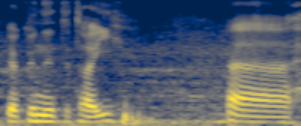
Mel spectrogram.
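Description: A sore, exhausted young man chats haltingly in a big indoor gym, his words full of fillers. Music plays clearly behind him. He speaks at a middling pitch into a handheld mic. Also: flat delivery, rough recording. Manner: tired, halting, many fillers. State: sore and worn out. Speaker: vlogger. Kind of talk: casual vlog chat. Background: music playing.

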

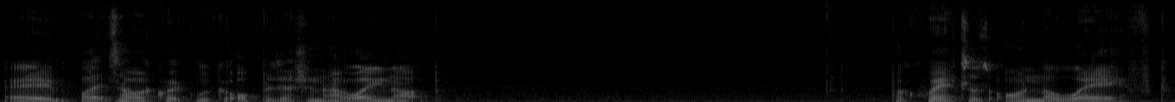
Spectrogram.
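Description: A man's voice: sits low, fairly even intonation, normal speed, a bit bright, slight background noise. A man giving casual let's-play commentary as a gaming YouTuber, chatting straight to his viewers and to his players.

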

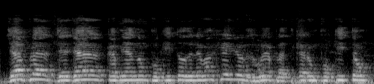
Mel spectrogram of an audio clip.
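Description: A man's voice: high voice, steady tone, fast, dark tone, far from the mic. A man with a Mexican accent doing a crude, slang-heavy stand-up routine. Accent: Mexican Spanish. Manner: crude, slangy storytelling, frequent "güey". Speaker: stand-up comedian. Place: small open-mic venue. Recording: roomy, from off-mic with faint room noise.

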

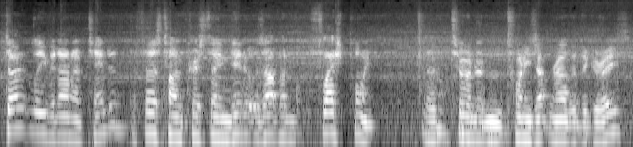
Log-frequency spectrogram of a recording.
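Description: In a small sailboat galley, a middle-aged co-host doing the frying gives casual, matter-of-fact cooking instructions in a brisk, higher voice. Frying and boat noises are clearly audible behind him.

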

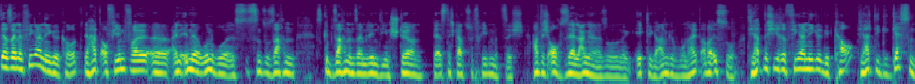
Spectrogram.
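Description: Male streamer, casual storyteller, very animated and slangy, mid-range voice with plenty of movement. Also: mid-range voice. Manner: slangy and animated, lots of fillers.

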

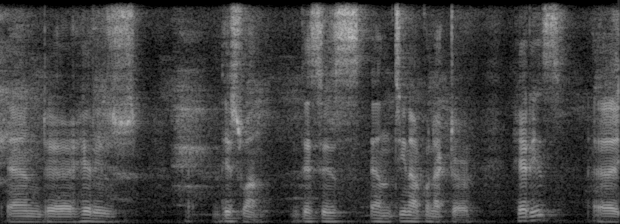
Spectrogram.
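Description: A non-native English speaker with an ordinary-pitched, slightly mellow voice narrates a hands-on repair tutorial step by step. He is unhurried and hesitant, using short broken phrases, and the roomy, echoey recording carries clear background noise.

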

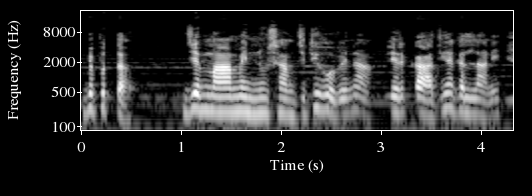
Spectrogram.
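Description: An actress playing a bossy, sharp-tongued middle-aged mother-in-law in a short film drama, talking in a scolding, two-faced way. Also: medium pitch, normal speed, soft background music, close to an everyday voice. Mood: pleading, plaintive.

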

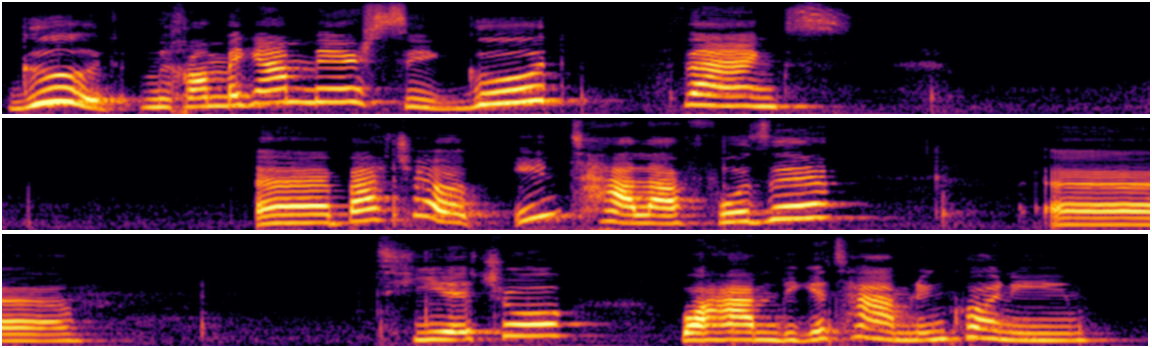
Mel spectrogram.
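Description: A woman teaching an online English class. She asks the class questions, answers them herself and repeats English phrases slowly for drilling. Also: high-pitched, animated. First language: Persian.

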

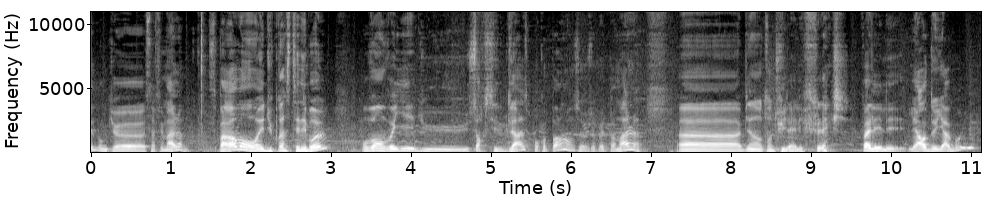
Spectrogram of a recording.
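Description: A man giving animated gameplay commentary, teasing and self-mocking, often laughing and bursting into excited shouts. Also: fairly high pitch, a little hiss or hum. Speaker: gamer commenting his own matches.

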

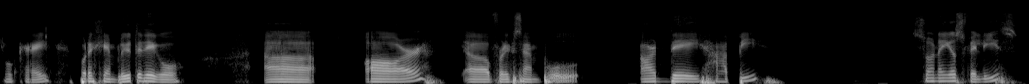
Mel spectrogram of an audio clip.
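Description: A man's voice: mid-range voice, fairly even intonation, slow pace, pauses often, darkish tone, no echo. Dry-sounding male teacher quizzing students. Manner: quizzes students with repeated questions. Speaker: English teacher. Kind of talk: online class teaching. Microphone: video call.

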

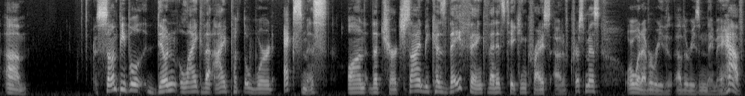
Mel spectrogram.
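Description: A man's voice: medium pitch, animated, measured pace. A direct, conversational male preacher. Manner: direct, conversational preaching with frequent "okay" check-ins. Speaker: pastor. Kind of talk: sermon.

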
